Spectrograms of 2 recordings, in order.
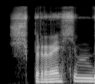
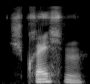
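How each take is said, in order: First: Sprechen with a strongly sounded, rolled R; hard R. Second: Sprechen with a soft R like Turkish soft G. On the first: Teacher shows learners the mistake, sprechen with hard R. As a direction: overdo the R in sprechen. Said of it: "R harfini yumuşak G gibi". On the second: Teacher models it for learners, sprechen with soft R. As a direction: let the R in sprechen glide softly. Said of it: "yumuşak bir şekilde telaffuz". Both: Shown as a demonstration.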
